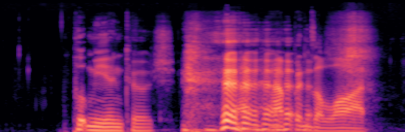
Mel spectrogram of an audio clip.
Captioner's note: laughing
